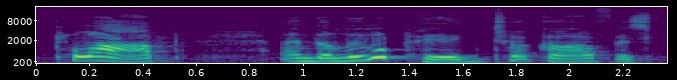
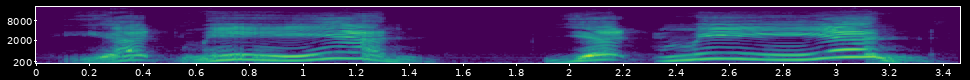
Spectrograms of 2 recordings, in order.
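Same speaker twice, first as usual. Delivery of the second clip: wolf demanding; 8 semitones higher, 5 dB louder, slower than usual. Acted.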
